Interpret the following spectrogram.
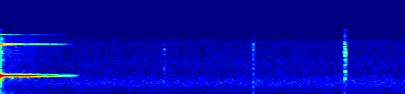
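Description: Conference-call bridge chime: a single electronic tone, just under a second long and fading out, the signal that a caller has hung up. A few faint clicks follow on the phone line.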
